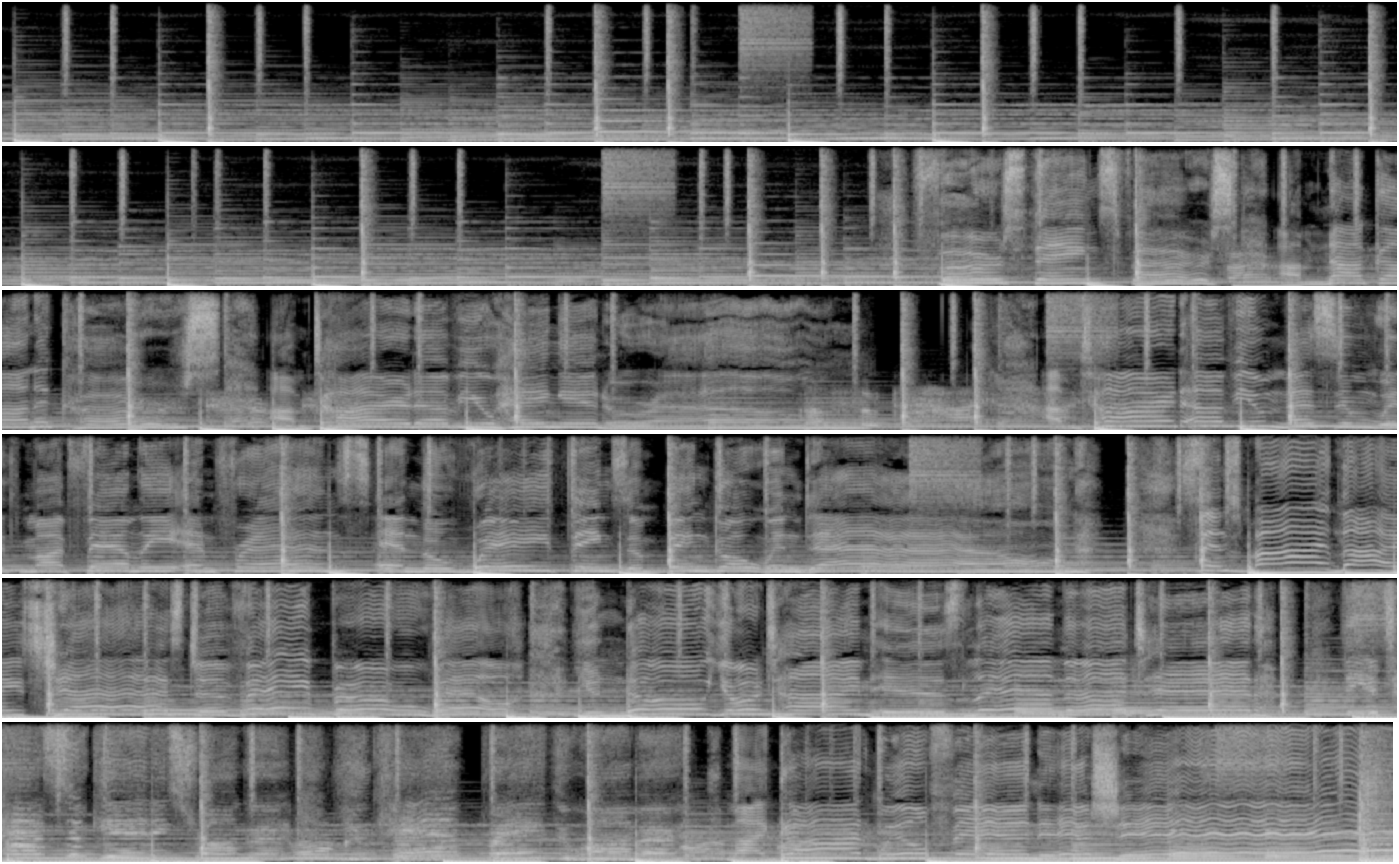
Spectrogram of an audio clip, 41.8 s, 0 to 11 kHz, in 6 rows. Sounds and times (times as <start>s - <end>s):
Music: 0.0s - 41.8s.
